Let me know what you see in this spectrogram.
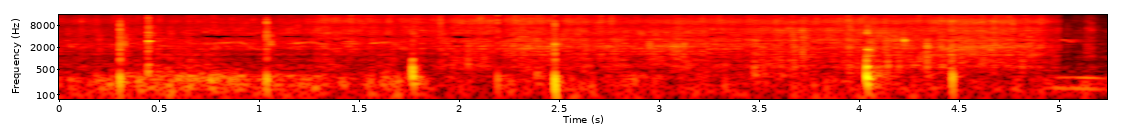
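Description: Garlic cloves and sliced onions sizzling in hot oil in a steel wok, stirred with a flat metal spatula that clicks and scrapes against the pan several times. The sizzling stops suddenly near the end.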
